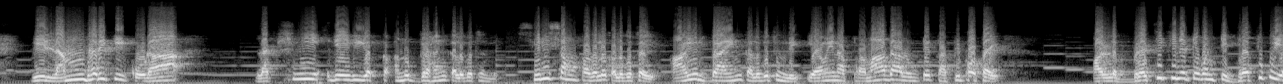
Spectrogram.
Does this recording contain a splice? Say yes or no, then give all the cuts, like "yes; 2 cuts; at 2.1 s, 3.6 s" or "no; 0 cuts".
no; 0 cuts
